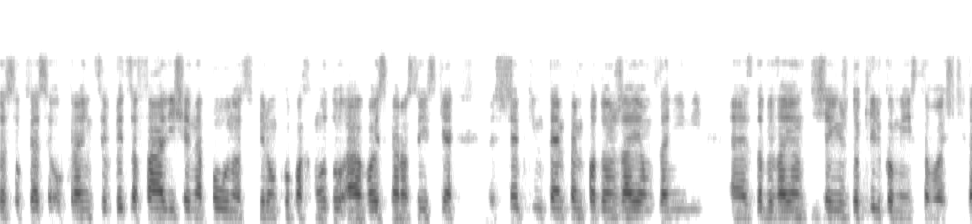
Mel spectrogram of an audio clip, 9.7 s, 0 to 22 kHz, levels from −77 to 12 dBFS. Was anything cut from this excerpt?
no; 0 cuts

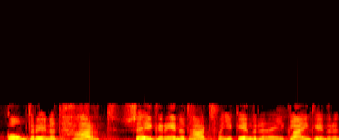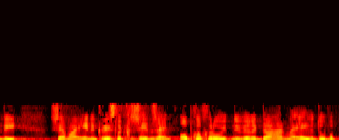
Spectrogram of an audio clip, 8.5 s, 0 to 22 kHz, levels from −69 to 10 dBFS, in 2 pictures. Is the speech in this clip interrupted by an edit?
no; 0 cuts

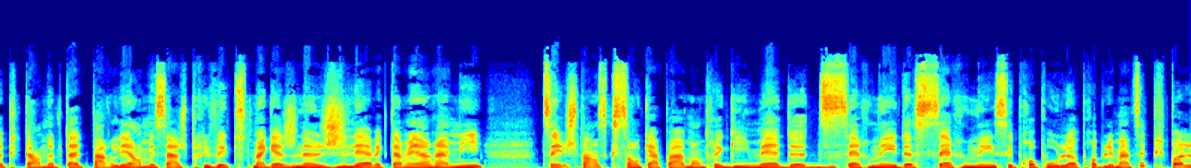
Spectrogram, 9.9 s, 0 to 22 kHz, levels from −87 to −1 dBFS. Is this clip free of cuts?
yes; 0 cuts

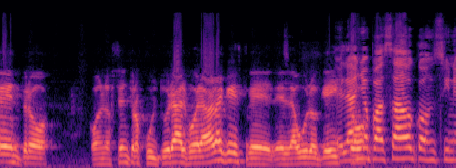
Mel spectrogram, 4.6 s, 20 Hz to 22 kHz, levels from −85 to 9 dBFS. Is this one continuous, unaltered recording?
no; 1 cut; at 2.5 s

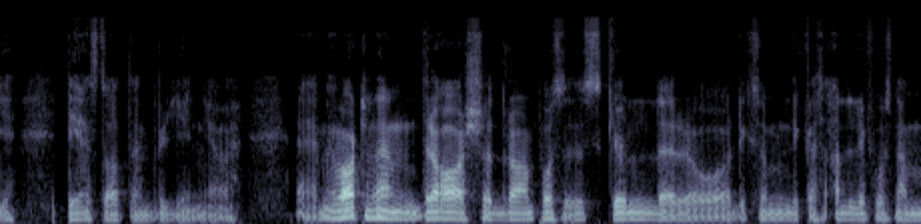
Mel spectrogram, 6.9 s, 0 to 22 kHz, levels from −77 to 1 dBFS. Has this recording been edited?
yes; 1 cut; at 1.1 s

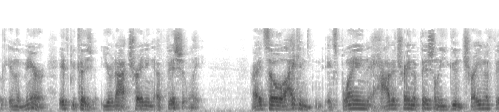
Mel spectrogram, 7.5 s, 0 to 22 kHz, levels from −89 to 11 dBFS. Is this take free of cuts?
yes; 0 cuts

